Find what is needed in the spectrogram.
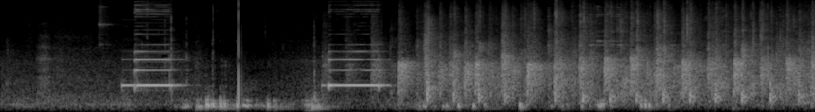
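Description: Two electronic beeps, each about half a second long and two seconds apart, from the podium speaking timer. From about four seconds in, the audience applauds.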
